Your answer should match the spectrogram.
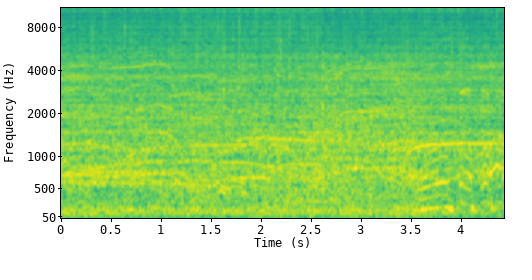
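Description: Large crowd cheering, a steady wash of many voices with scattered whoops and shouts.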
